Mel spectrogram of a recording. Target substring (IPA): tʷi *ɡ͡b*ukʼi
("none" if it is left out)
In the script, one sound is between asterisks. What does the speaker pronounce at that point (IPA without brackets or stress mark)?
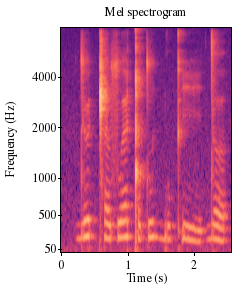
ɡ͡b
